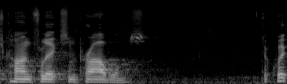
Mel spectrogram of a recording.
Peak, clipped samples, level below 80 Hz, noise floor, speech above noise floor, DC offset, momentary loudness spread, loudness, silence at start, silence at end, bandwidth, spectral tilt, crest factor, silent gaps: -12 dBFS; under 0.1%; -62 dBFS; -59 dBFS; 31 dB; under 0.1%; 18 LU; -29 LUFS; 0 s; 0 s; 19 kHz; -5.5 dB/octave; 20 dB; none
